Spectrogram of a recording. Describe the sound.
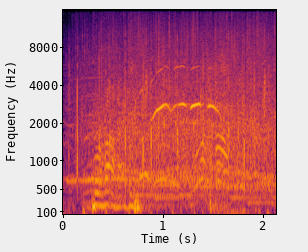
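An audience claps to welcome a performer onto a show, a steady patter of many hands beneath a talking voice.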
